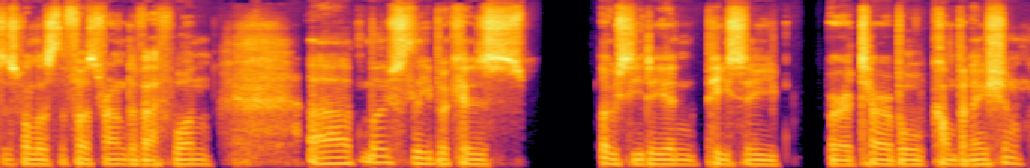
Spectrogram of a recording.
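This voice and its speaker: A man's voice: mid-range voice, dry recording. Frank, rambling young male driver. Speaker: race-winning driver, interview guest. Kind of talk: casual interview.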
